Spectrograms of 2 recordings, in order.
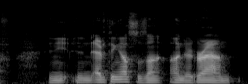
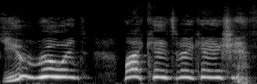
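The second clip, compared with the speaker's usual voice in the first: put-on shrill, very high, drunken screaming; 8 dB louder than usual. Retelling a drunk caller's voicemail to the bank, imitating a drunk man screaming. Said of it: "was just screaming at us".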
